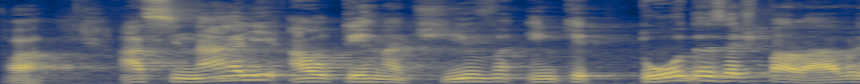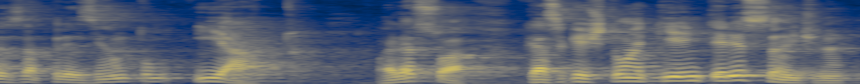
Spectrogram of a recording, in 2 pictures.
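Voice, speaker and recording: A man teaching exam grammar, working through test questions and drawing out words slowly to split them into syllables. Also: mid-range voice, echoey room, big-room sound. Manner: lively, stretches words slowly to spell out syllables.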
